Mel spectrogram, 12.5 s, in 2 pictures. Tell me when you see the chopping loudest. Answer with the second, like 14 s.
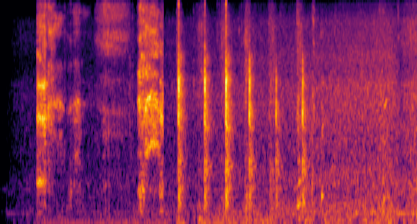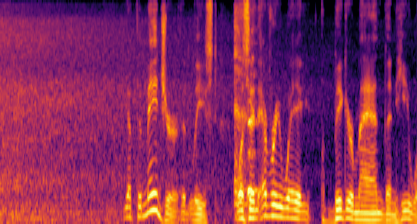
3 s.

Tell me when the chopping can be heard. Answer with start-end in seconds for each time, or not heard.
2.6-4.7.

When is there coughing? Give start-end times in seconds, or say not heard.
0.6-2.5, 4.4-6.2, 9.8-10.3.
